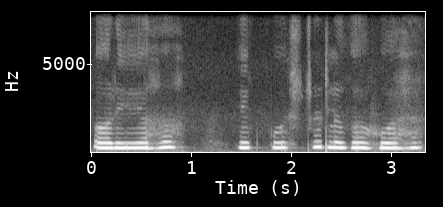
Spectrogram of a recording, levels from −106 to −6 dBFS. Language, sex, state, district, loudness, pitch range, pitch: Hindi, female, Bihar, Patna, -13 LUFS, 280-295 Hz, 290 Hz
